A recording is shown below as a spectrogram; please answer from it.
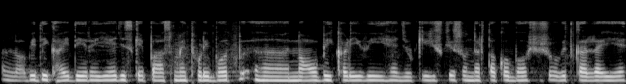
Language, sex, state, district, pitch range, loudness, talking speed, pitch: Hindi, female, Goa, North and South Goa, 190-195 Hz, -15 LUFS, 240 wpm, 195 Hz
